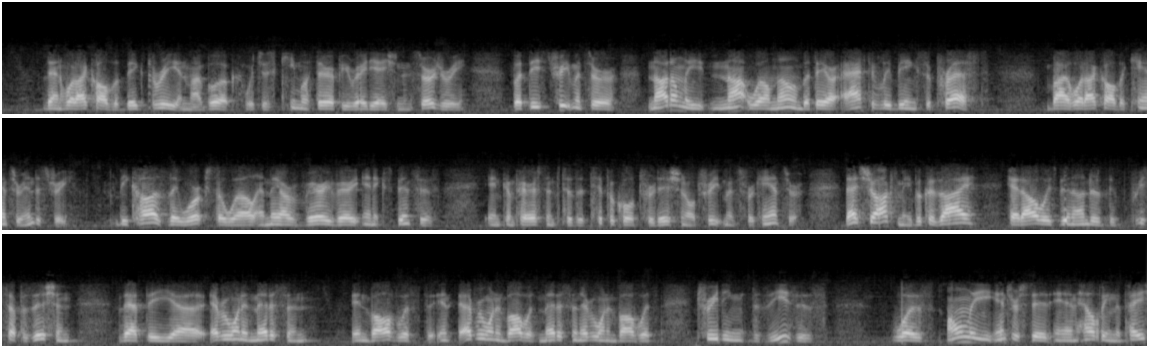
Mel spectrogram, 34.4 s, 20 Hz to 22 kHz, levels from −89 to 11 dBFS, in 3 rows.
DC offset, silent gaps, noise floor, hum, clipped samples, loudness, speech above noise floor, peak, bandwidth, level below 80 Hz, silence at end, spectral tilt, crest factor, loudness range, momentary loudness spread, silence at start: under 0.1%; none; -47 dBFS; none; under 0.1%; -18 LUFS; 30 dB; -2 dBFS; 4 kHz; -58 dBFS; 0 s; -8 dB/octave; 16 dB; 4 LU; 12 LU; 0.4 s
